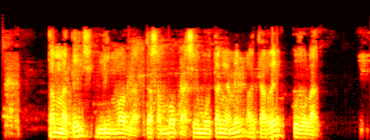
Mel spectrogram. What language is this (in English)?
Catalan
